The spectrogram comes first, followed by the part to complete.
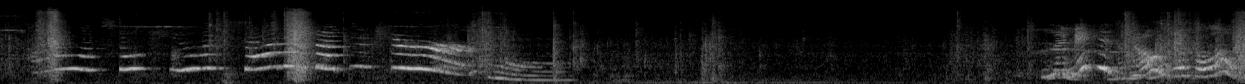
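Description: A high, wavering child's voice held for several seconds, sliding down at the end, with sharp crackles of wrapping paper being torn open. Children's voices talk over one another near the end.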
